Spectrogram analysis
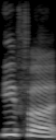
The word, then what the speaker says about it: Aoife: how you pronounce it it's an Irish name I could have gone with the more like way of spelling it but this way seems less scary and intimidating to readers this one Aoife is a mechanic with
